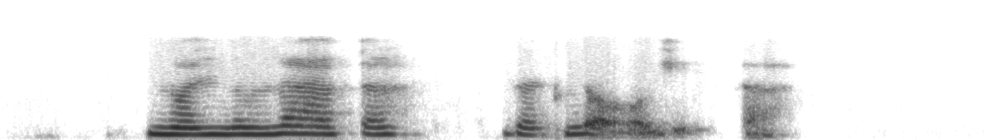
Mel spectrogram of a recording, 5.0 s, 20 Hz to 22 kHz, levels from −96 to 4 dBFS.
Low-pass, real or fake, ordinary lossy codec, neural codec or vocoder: 7.2 kHz; fake; Opus, 16 kbps; codec, 16 kHz, 2 kbps, FreqCodec, smaller model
